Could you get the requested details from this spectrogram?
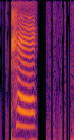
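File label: "pek3", Cantonese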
